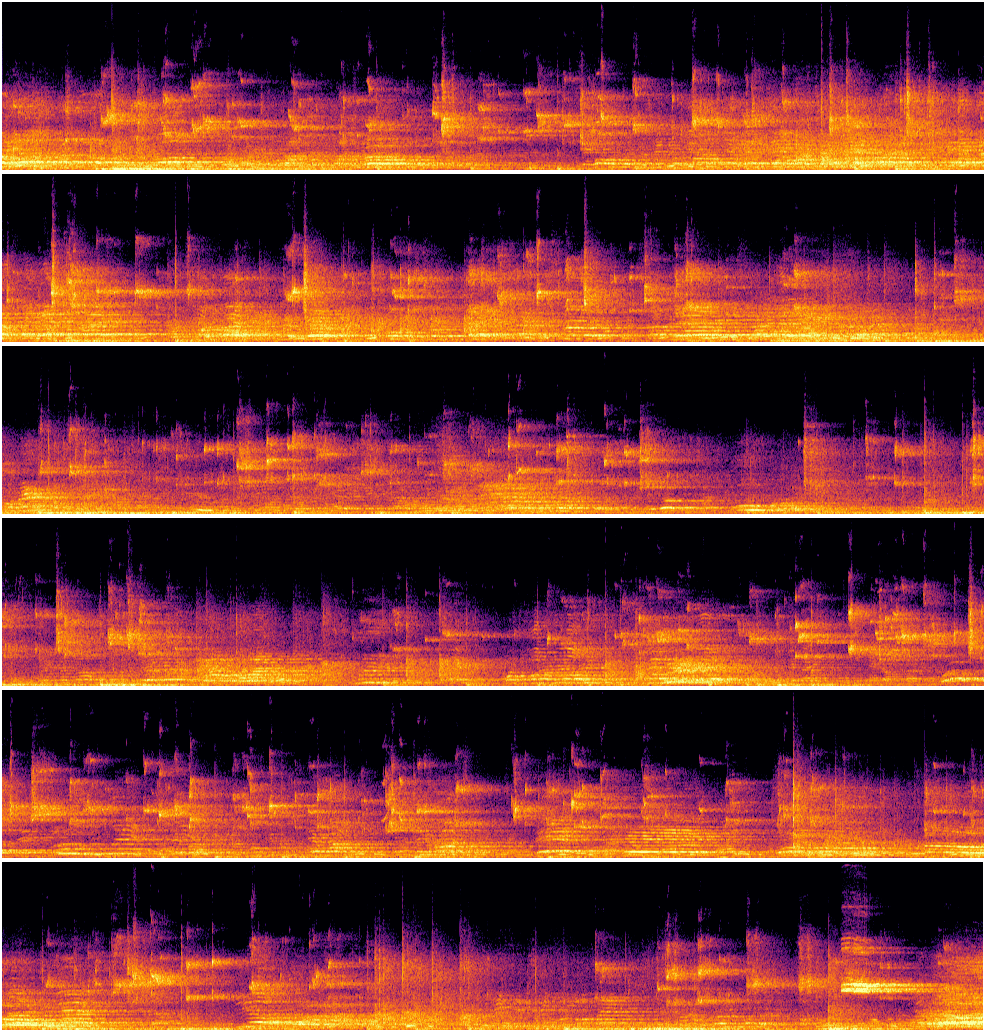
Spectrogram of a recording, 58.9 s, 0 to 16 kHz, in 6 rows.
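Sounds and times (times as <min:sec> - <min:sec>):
basketball bouncing on wooden court: 0:01.0 - 0:01.6, 0:28.8 - 0:29.7, 0:55.4 - 0:55.9, 0:57.4 - 0:57.6.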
